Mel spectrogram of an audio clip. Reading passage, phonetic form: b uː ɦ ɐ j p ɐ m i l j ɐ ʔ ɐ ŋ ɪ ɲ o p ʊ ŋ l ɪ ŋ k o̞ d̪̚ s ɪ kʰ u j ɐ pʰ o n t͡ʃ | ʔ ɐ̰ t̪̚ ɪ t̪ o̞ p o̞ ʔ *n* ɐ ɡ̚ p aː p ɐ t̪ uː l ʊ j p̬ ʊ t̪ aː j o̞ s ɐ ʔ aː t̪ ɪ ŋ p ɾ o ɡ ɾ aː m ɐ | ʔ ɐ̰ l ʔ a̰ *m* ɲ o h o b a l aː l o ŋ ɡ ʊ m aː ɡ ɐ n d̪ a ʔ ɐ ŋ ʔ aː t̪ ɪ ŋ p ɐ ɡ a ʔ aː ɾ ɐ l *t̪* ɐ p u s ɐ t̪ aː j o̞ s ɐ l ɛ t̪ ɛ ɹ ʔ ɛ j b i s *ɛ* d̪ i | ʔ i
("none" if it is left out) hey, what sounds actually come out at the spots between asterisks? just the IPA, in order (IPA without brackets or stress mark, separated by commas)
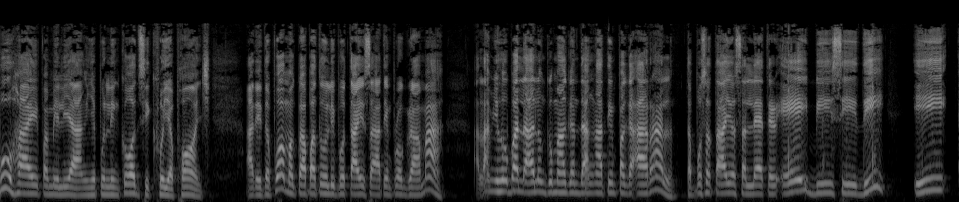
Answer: m, m, t̪, i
